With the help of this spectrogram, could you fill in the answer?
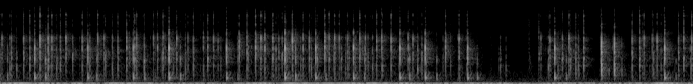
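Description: A compact red custom mechanical keyboard with an aluminium plate and white and red plastic keycaps, resting on a desk mat, is typed on fast with the fingertips of both hands. Rapid, crisp clacks run steadily for seven seconds with a low hum underneath, and there are only brief gaps near five and six seconds.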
